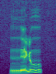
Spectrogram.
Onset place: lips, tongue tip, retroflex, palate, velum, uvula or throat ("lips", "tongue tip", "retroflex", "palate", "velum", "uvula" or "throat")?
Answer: tongue tip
